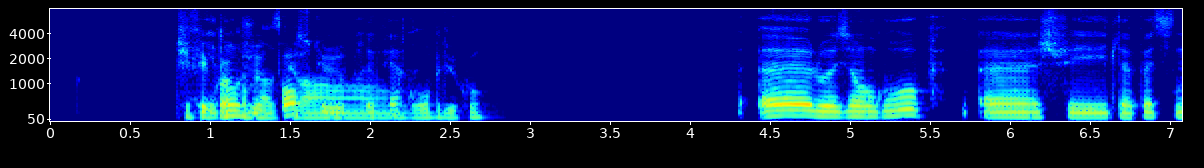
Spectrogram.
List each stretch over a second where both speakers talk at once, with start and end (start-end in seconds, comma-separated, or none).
0.9-2.3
